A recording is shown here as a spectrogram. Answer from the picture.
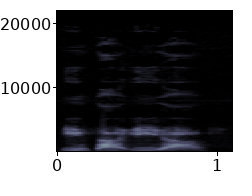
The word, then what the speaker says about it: Isaías: So the I name is Isaías. That wasn't bad. – Isaías.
